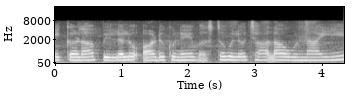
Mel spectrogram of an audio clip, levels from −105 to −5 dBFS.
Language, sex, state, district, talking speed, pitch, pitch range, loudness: Telugu, female, Andhra Pradesh, Anantapur, 85 wpm, 230 Hz, 220-235 Hz, -14 LUFS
